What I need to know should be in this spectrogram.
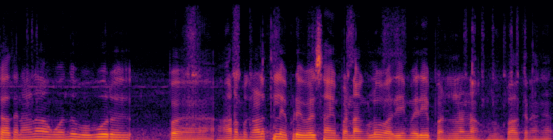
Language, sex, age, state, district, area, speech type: Tamil, male, 30-45, Tamil Nadu, Mayiladuthurai, urban, spontaneous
